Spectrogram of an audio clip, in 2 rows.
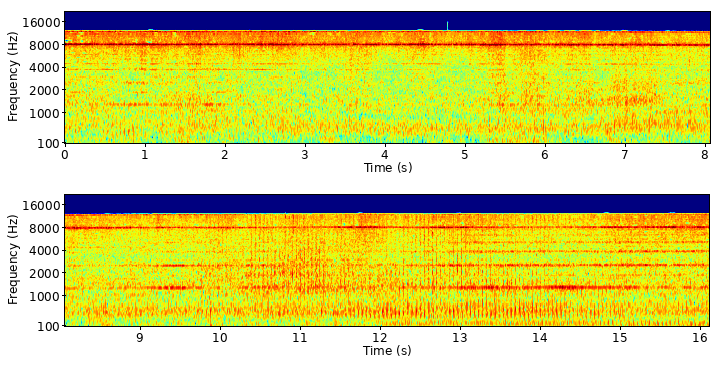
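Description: Aérospatiale SA 341 Gazelle helicopter with its Astazou turboshaft engine, lifting off and flying low. A steady high turbine whine rides over the rotor noise, growing somewhat louder in the second half.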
